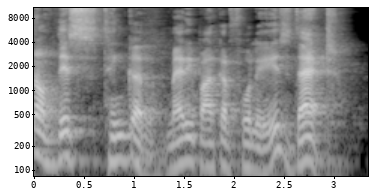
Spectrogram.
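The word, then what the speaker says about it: Follett: The next management thinker और philosopher is Mary Parker फोले। Actually the correct pronunciation is फोले, बट इफ यू go with the spelling it इज फोलेट, FOLLET, फोलेट।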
